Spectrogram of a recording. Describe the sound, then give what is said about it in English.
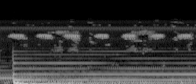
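Crickets chirp loudly outdoors at night in a steady, rapid rhythm of high pulses repeating about four times a second, over a low background rumble. “So I'm sitting out here under the night sky with these loud ass crickets”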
